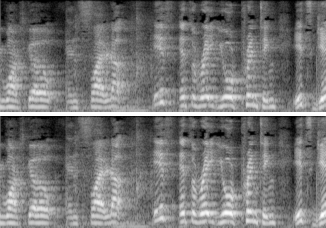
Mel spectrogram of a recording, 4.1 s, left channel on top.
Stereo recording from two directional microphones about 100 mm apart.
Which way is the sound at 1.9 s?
50° right (ahead or behind).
